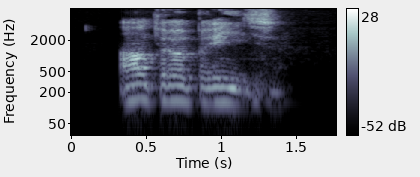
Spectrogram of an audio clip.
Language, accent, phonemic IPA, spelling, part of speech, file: French, Canada, /ɑ̃.tʁə.pʁiz/, entreprise, noun, LL-Q150 (fra)-entreprise.wav
- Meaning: 1. company, business 2. enterprise, project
